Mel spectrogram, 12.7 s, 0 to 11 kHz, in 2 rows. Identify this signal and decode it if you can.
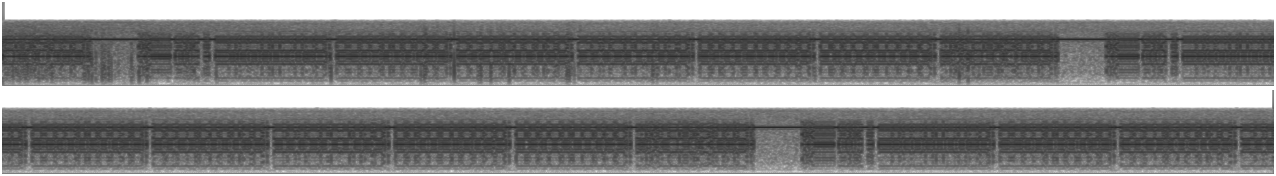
Cassette data (Kansas City type).
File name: uo-11-trimmed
